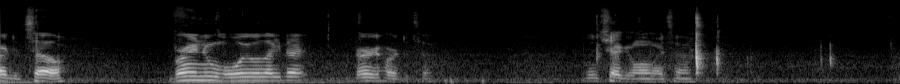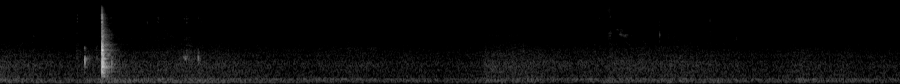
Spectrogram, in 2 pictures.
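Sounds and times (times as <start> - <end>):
faint steady background noise: 0.0 - 18.0.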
